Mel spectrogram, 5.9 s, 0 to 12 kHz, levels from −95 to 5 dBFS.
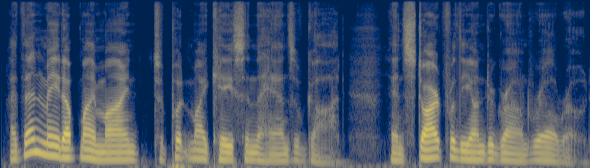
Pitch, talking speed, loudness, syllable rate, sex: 110 Hz, 225 wpm, -19 LUFS, 4.7 syllables/s, male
